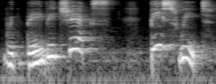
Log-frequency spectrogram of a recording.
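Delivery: plain reading voice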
